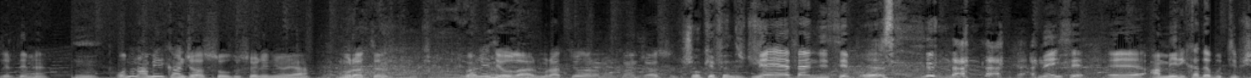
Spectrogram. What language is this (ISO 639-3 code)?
tur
